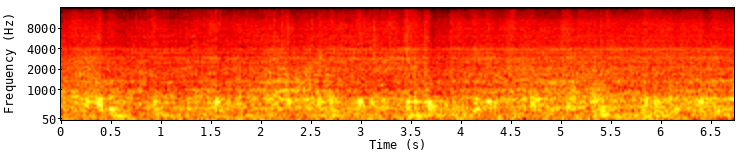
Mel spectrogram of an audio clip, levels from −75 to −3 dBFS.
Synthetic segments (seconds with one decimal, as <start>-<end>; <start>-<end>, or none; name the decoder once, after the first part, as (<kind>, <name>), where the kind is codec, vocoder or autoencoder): 0.0-0.6 (autoencoder, DAC-VAE); 3.4-6.7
